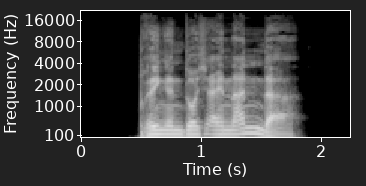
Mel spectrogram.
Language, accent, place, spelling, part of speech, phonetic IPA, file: German, Germany, Berlin, bringen durcheinander, verb, [ˌbʁɪŋən dʊʁçʔaɪ̯ˈnandɐ], De-bringen durcheinander.ogg
- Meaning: inflection of durcheinanderbringen: 1. first/third-person plural present 2. first/third-person plural subjunctive I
